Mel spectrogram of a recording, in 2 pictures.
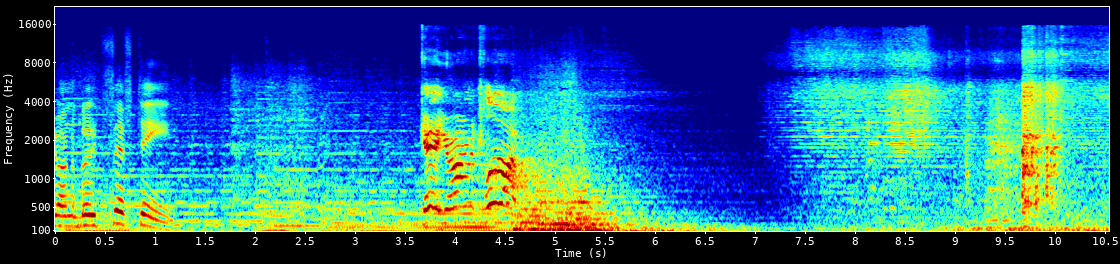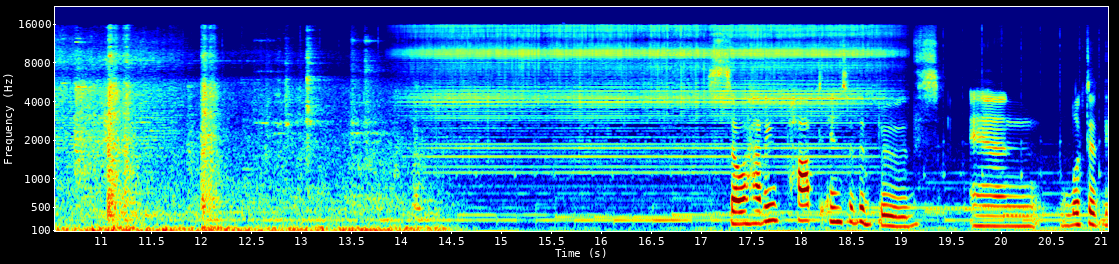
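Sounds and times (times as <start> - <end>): welding arc buzzing: 13.9 - 19.4.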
